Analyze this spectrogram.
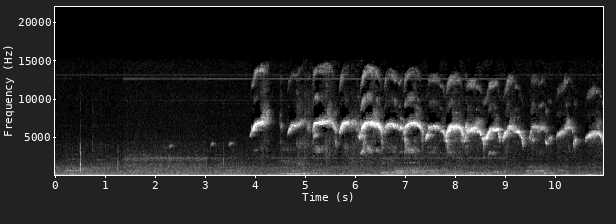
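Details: Common swift calling from a terracotta nest pot under a terrace roof in Leuven, 7 May 2016 around 21:05, attracting a partner. After a quiet start, a loud, shrill, high buzzy screaming trill of rapid repeated notes runs to the end over low hum.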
